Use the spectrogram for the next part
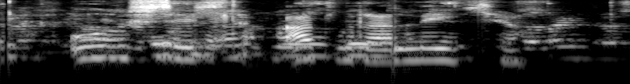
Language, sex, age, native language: Icelandic, female, 10, Icelandic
